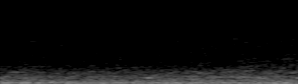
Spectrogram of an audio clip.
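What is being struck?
Nothing is struck.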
